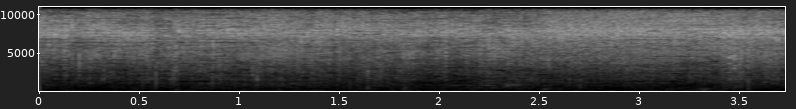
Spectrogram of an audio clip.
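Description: Leafy kalai greens are added to onion, garlic and chili frying in oil, giving a steady, close sizzle and hiss with faint stirring touches and no talk.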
